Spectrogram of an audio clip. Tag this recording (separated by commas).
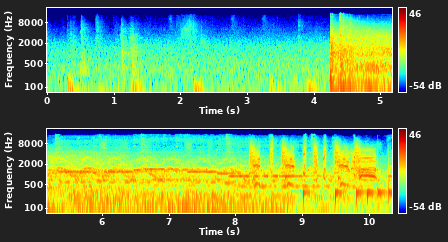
Hip hop music, Music, Emergency vehicle, Rapping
